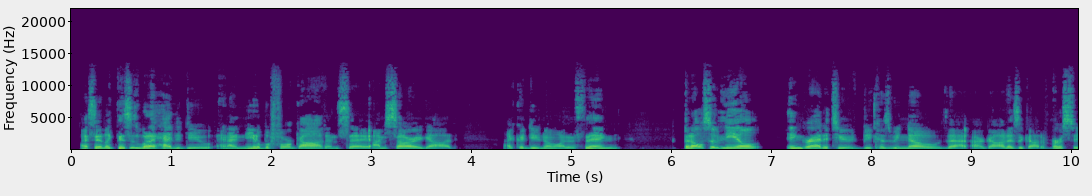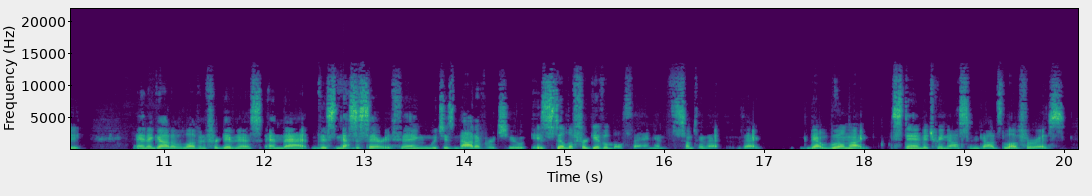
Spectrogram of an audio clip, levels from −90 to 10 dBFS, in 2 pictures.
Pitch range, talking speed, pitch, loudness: 95-115 Hz, 235 wpm, 100 Hz, -19 LUFS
